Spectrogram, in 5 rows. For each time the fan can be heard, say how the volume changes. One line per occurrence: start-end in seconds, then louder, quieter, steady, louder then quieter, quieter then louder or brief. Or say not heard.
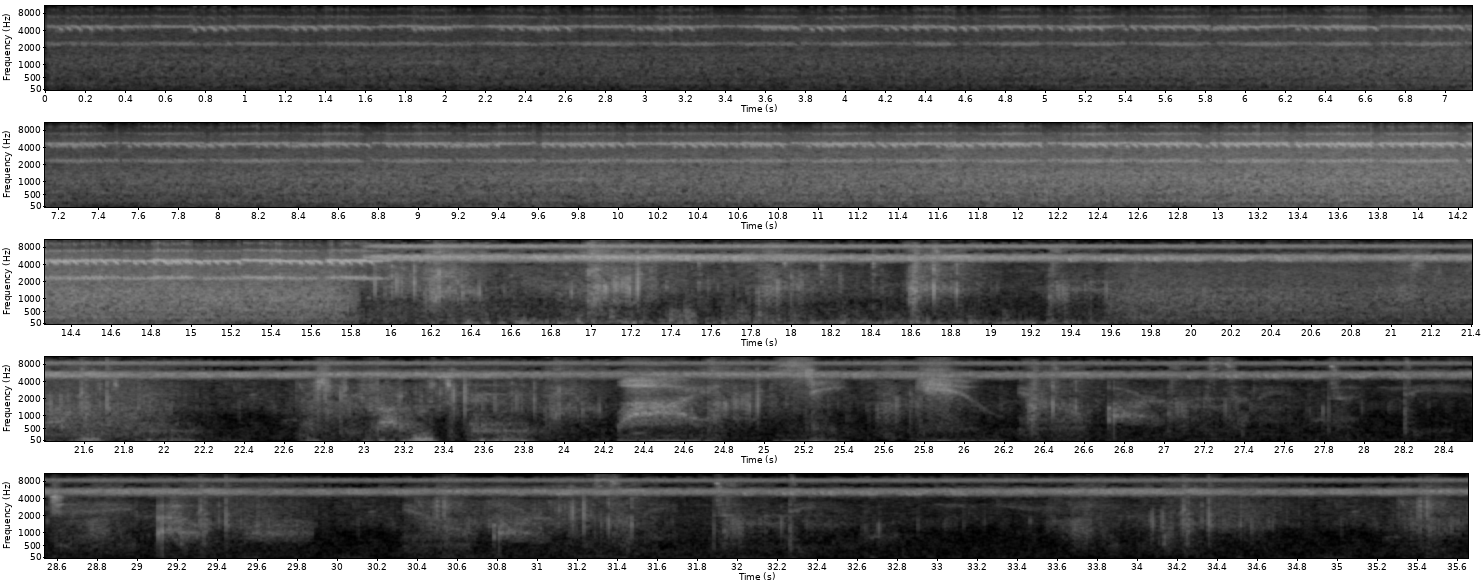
0.0-22.1 louder then quieter.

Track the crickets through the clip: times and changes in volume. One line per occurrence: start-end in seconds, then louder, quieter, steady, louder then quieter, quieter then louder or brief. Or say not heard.
0.0-35.6 louder then quieter.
